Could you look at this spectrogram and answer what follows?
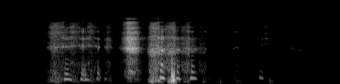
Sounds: Laughter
